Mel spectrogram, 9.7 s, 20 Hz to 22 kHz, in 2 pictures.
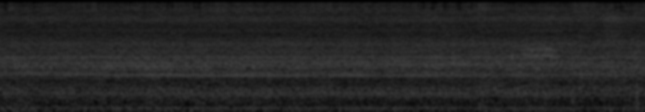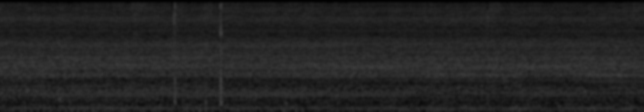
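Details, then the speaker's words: Mercedes E280 Airmatic after replacing the driver's front air bag unit: faint steady electric hum from the compressor, even and unbroken for ten seconds, as the car probably levels back to its original ride height; compressor running normally. "Yeah, we'll let this do its thing, I think, but it's definitely doing something. It's probably bringing the vehicle back down to its original ride height, probably, hopefully."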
